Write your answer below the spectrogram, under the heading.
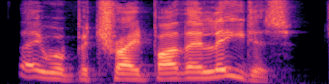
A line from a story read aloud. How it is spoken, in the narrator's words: Geordie jeered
